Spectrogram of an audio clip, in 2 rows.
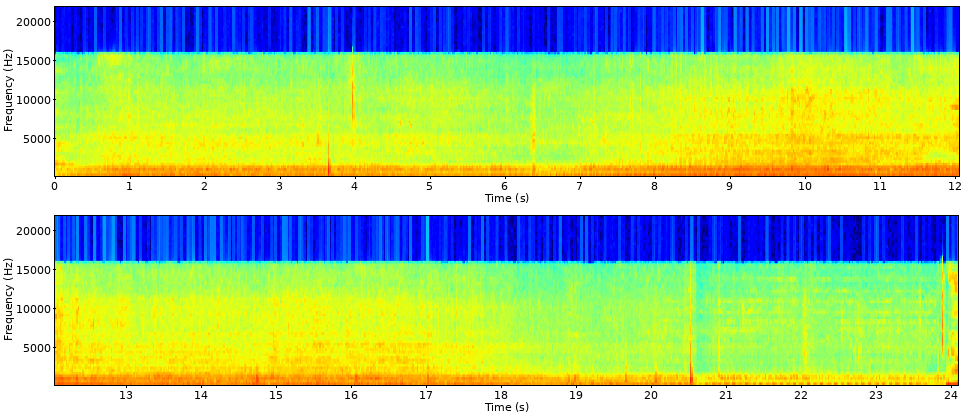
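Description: Suzuki V-Strom 250 motorcycle engine running on the move, its pitch rising and falling with throttle and gear changes. Near the end it settles to a steadier, lower note as the bike slows to a stop.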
